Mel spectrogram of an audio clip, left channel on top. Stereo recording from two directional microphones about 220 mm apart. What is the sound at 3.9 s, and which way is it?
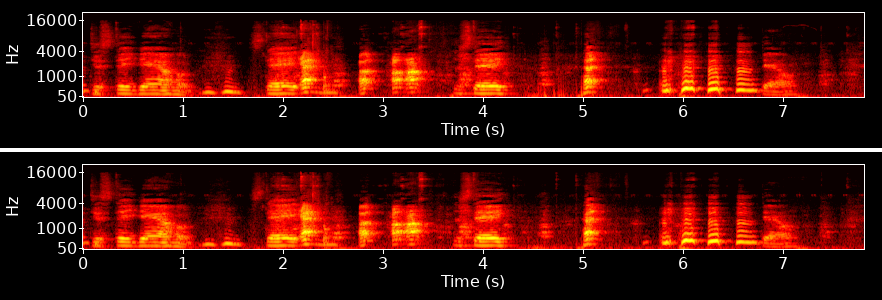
Speech, 20° right (ahead or behind).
